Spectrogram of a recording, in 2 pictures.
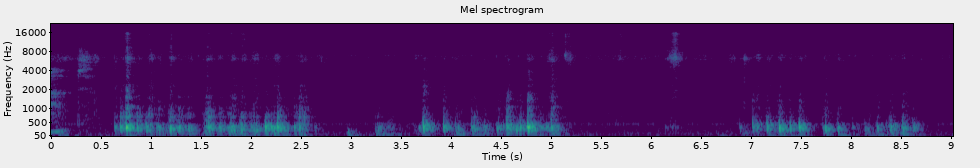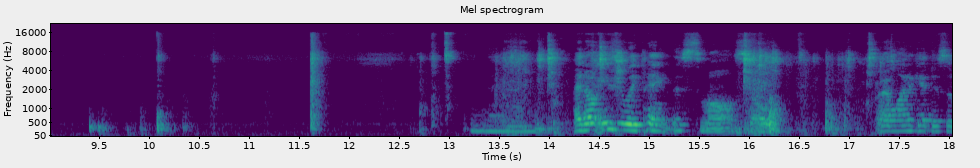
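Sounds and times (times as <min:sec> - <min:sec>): paintbrush scratching on panel: 0:00.6 - 0:05.3.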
